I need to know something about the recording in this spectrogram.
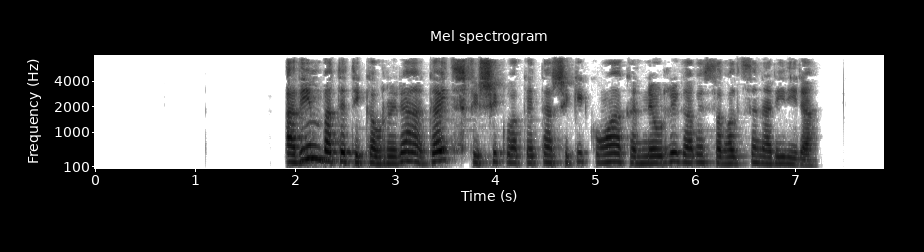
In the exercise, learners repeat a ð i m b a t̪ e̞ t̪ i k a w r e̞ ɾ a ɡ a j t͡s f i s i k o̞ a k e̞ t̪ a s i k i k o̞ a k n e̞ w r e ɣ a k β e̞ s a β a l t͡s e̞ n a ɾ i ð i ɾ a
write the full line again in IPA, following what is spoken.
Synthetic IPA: a ð i m b a t̪ e̞ t̪ i k a w r e̞ ɾ a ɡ a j t͡s f i s i k o̞ a k e̞ t̪ a s i k i k o̞ a k n e̞ w r i ɣ a β e̞ s a β a l t͡s e̞ n a ɾ i ð i ɾ a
